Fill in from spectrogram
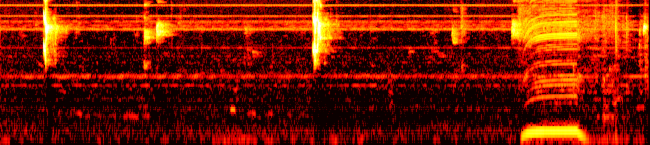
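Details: Lovebirds kept for breeding while being paired for mating: short, shrill, sharp chirps at irregular intervals, three loud bursts and a few softer ones, followed by a brief low steady drone near the end.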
